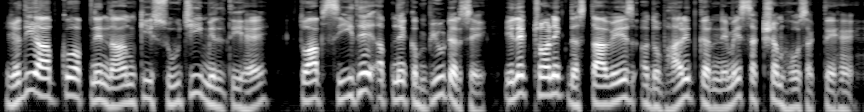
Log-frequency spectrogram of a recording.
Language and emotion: Hindi, neutral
